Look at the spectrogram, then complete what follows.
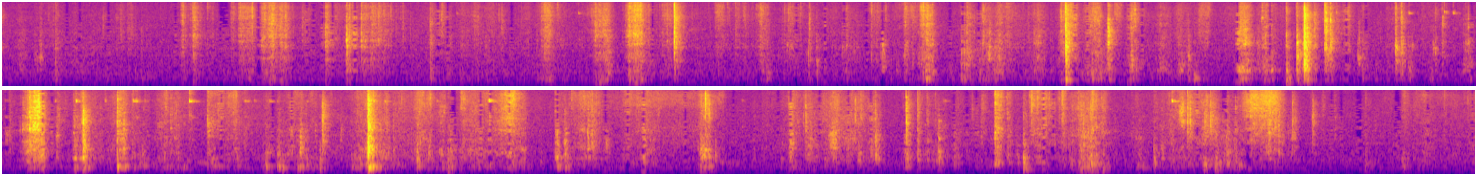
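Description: Faint, irregular scraping, crackling and tapping of a cardboard shipping box being opened by hand: a utility knife slitting the packing tape, the tape and flaps pulled apart, and paper rustling against the cardboard.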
